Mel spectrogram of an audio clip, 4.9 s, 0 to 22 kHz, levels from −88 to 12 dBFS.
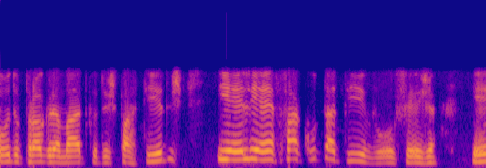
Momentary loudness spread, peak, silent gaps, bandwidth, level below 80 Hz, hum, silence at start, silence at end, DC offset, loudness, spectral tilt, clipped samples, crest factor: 13 LU; -2 dBFS; none; 4.1 kHz; -60 dBFS; none; 0 s; 0 s; under 0.1%; -18 LUFS; -10.5 dB/octave; under 0.1%; 16 dB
